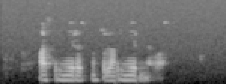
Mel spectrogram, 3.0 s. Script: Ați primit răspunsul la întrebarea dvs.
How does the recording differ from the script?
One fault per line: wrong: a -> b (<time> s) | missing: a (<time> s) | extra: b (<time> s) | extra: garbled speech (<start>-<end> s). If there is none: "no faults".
wrong: întrebarea -> primit (1.5 s)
